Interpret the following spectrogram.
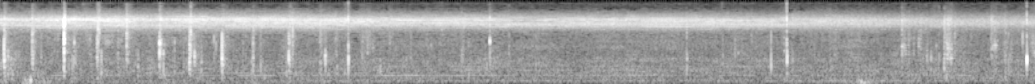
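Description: Steady high-pitched chorus of insects, with irregular footsteps and small clicks of someone walking through grass.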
